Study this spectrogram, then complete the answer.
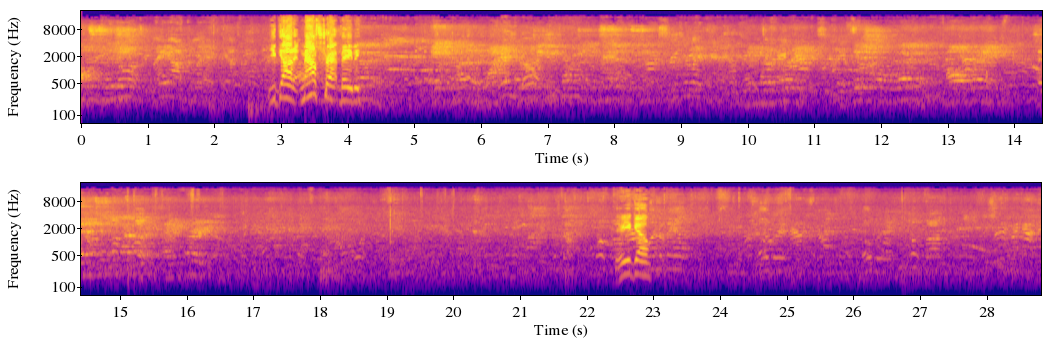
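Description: A crowd of spectators talks and shouts in a large echoing gym.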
